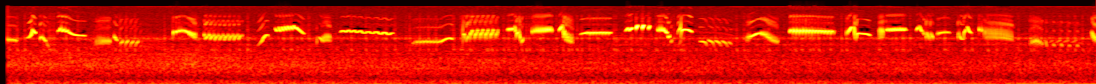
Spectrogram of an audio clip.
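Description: A lark sings a continuous, rapid stream of high, varied chirps and trills, tumbling up and down without pause.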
